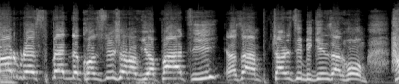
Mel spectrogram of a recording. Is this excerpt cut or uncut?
uncut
